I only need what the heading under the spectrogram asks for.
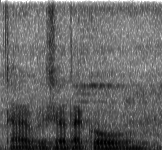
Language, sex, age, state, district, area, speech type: Assamese, male, 18-30, Assam, Nagaon, rural, spontaneous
